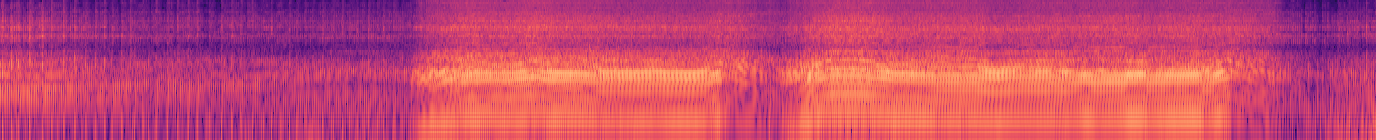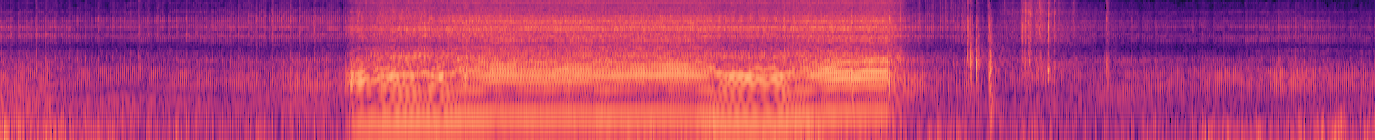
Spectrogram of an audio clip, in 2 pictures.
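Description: Two-stroke chainsaw felling a small Chinese tallow tree. It runs in three long stretches at full throttle under load, with the revs dipping briefly between the first two, and drops back to a lower idle between cuts. A couple of sharp snaps come near the end.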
